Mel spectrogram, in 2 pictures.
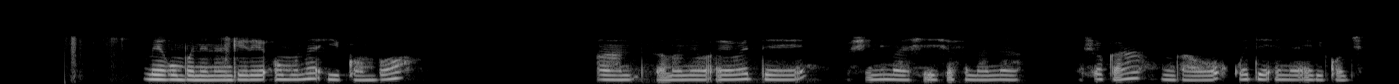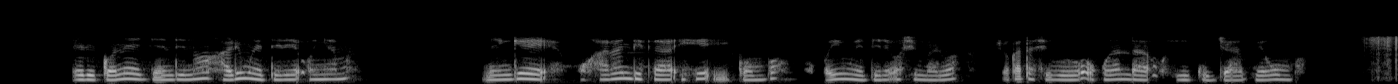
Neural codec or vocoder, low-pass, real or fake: none; 3.6 kHz; real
